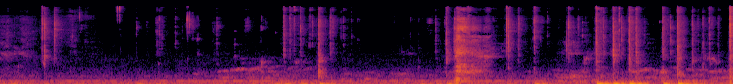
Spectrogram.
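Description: Rapid, irregular clicks of someone typing on a computer keyboard, updating text in Google Docs, fairly quiet, with a low steady hum underneath and a few louder keystroke bursts near the end.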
